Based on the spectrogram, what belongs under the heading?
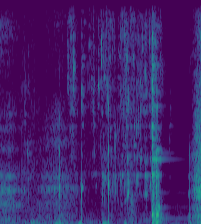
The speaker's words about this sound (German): Achso, ich muss mir auch noch was einschenken. Hupsi.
